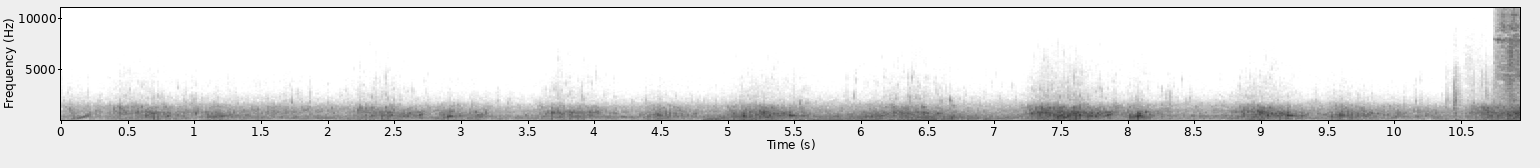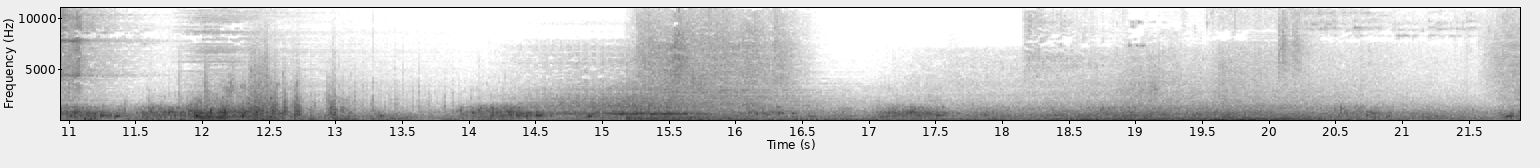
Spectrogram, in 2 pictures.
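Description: Water swirls and gurgles, heard muffled as if from underwater.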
